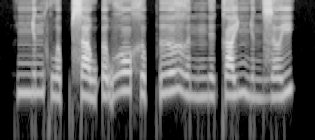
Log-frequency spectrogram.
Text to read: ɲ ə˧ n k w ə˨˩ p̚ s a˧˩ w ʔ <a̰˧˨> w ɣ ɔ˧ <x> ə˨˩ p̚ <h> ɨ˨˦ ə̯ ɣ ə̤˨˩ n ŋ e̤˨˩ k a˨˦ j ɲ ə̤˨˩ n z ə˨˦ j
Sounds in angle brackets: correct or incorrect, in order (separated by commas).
incorrect, correct, incorrect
